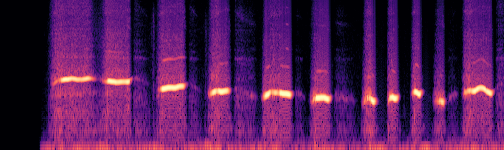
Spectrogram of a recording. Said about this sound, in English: You whistle very well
